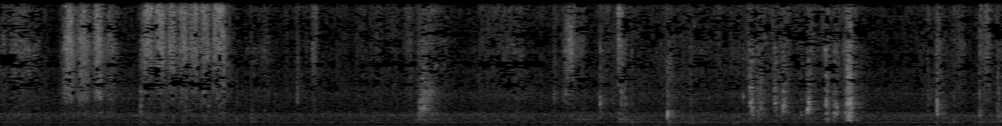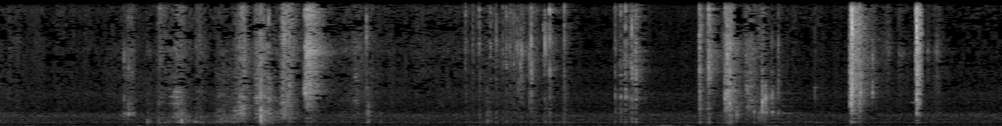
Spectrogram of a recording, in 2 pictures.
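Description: Unboxing handling noise from a GPD Duo laptop and its box: scattered scrapes, rubs and light taps as the device is lifted and turned over. The sounds are busiest about ten seconds in, and two sharp clicks come near the end as a charging cable is taken from the box tray.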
